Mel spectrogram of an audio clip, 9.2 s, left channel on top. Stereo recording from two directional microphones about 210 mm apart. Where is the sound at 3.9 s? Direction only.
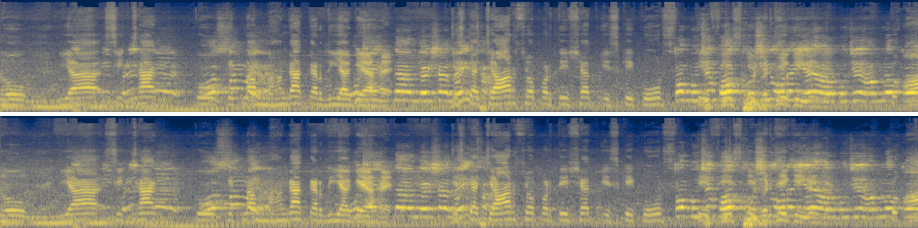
55° left (ahead or behind).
